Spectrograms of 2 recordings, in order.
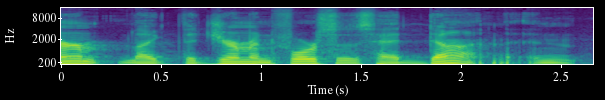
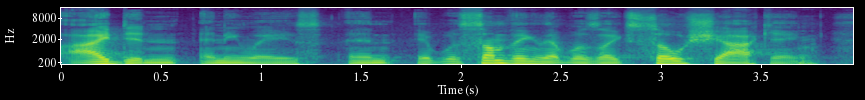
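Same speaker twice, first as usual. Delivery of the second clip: ordinary talk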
